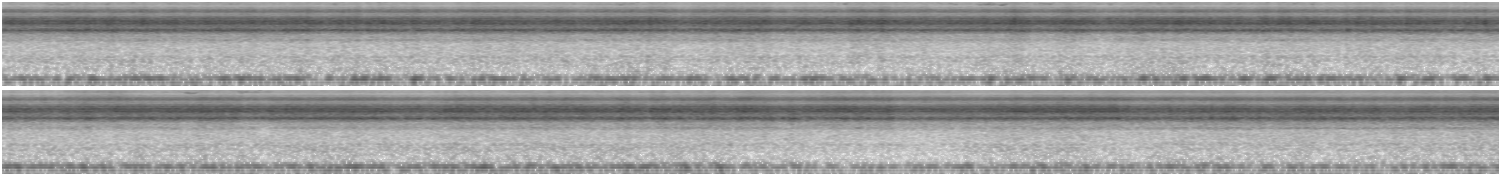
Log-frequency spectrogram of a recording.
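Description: Motorcycle cruising at highway speed: steady wind rush with low buffeting on the microphone over the running engine and road noise.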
